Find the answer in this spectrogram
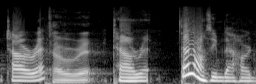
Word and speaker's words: Taweret: Taweret. I don't know if you heard it. That's her name. Taweret.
